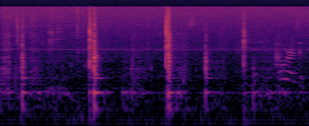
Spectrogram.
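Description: A few faint sharp clicks and taps at uneven spacing, about six in all, from objects being handled on a lectern, over a steady low hum.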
